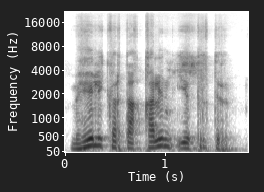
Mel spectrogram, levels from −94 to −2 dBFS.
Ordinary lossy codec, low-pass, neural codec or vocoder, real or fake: none; none; codec, 44.1 kHz, 7.8 kbps, DAC; fake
